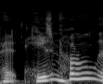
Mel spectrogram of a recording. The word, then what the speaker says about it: Hasenhüttl: I also want to just make a mention of Ralph Hasenhüttl.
